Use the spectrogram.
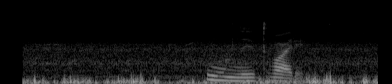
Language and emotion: Russian, neutral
